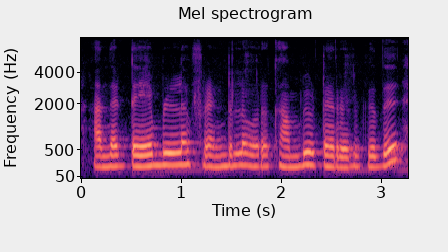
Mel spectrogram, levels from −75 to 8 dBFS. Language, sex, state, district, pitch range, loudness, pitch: Tamil, female, Tamil Nadu, Kanyakumari, 190-210 Hz, -15 LUFS, 190 Hz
